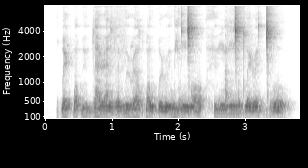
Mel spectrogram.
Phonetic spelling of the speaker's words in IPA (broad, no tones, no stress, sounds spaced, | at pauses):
ɓ ɜ ɭ k͡p ɔ ɓ ʉ b l a ɭ a l v œ v ʉ ɭ œ lˠ k͡p ɔ w ɓ o ɭ ʉ w j o ŋ͡ǀ ɔ | h ʉ ŋ a lˠ ŋ͡ǀ o t w ɜ ɭ œ ɡ͡ǀ o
